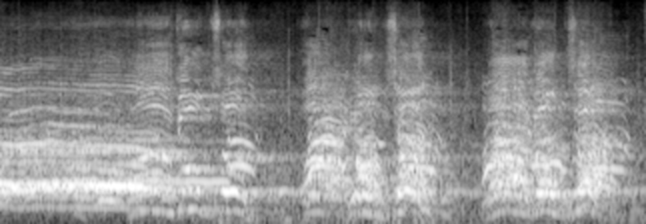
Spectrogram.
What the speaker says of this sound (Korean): 박영선 의원님께 박수 부탁드립니다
